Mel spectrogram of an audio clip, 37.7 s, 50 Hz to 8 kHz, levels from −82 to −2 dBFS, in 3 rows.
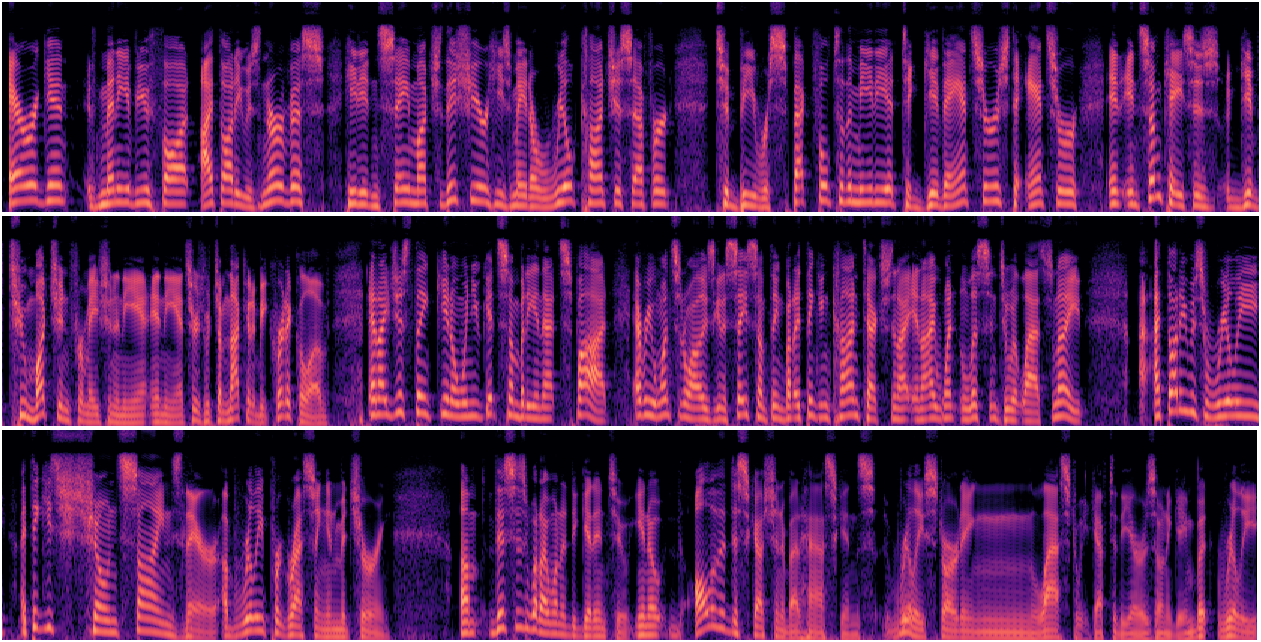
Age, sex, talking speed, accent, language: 40-59, male, 220 wpm, American, English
